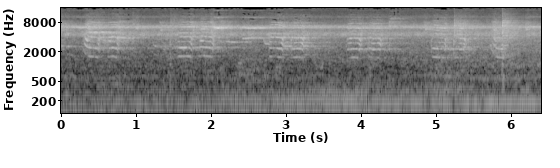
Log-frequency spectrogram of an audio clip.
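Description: Wild bird song: a short chirping phrase repeated about once a second. Under it runs a steady low rumble that grows louder from about two seconds in.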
